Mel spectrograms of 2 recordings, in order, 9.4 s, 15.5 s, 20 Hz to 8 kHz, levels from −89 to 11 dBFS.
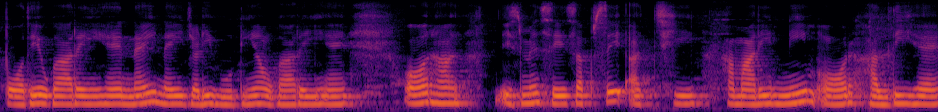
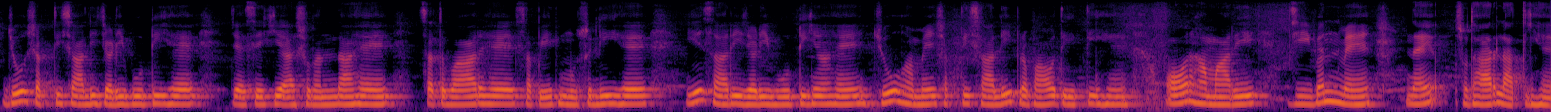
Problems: continuous background conversations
